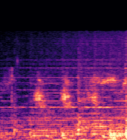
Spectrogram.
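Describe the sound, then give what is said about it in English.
A dog barks and whimpers over a phone line, several short yelping bursts in quick succession, thin and tinny with steady background hiss. “Was that uh, the dog?”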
